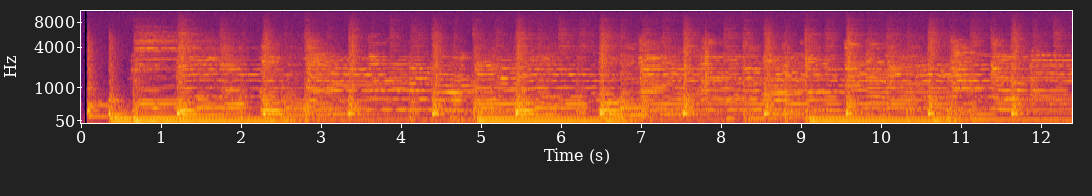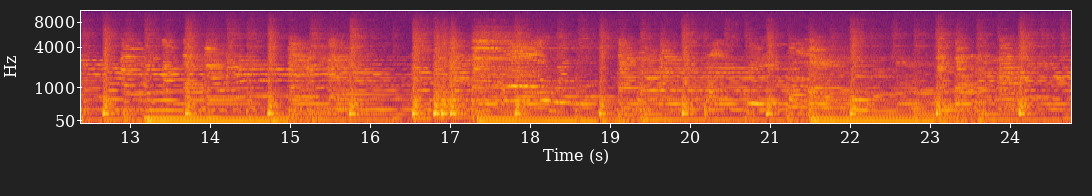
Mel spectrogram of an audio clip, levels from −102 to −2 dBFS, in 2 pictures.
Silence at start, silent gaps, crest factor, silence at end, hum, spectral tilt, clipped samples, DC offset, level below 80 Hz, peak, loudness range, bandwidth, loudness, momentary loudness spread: 0.05 s; none; 12 dB; 0 s; none; -5 dB/octave; under 0.1%; 0.3%; -32 dBFS; -10 dBFS; 2 LU; 11 kHz; -23 LUFS; 5 LU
